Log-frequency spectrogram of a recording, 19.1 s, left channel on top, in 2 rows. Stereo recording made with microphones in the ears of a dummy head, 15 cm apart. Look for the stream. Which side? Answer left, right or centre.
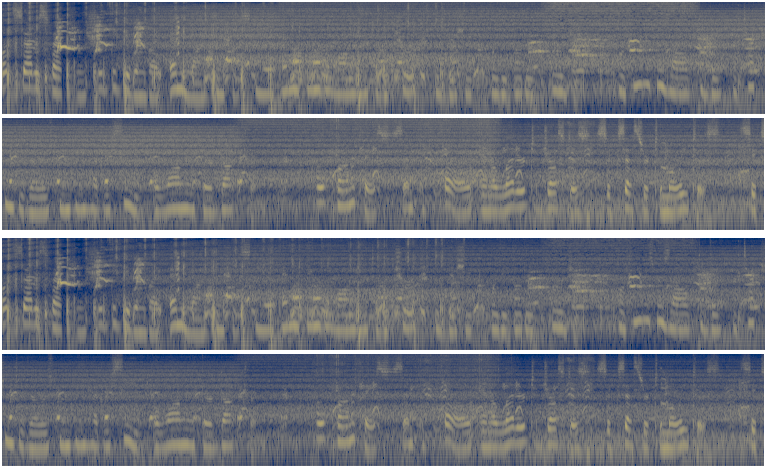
left.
